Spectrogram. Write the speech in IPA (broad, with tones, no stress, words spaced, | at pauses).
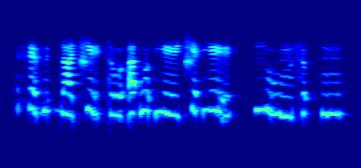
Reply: θɛ̰˦˨bɪ˦ʔdä˨ t͡ɕḛ˦˨ɪ̯ to˨ʔä˦ʔwʊ˦ʔ je˨ɪ̯t͡ɕɛ˦ʔjḛ˦˨ɪ̯ | ŋṵ˦˨ wũ˨sʰʊ˦ʔkũ˦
